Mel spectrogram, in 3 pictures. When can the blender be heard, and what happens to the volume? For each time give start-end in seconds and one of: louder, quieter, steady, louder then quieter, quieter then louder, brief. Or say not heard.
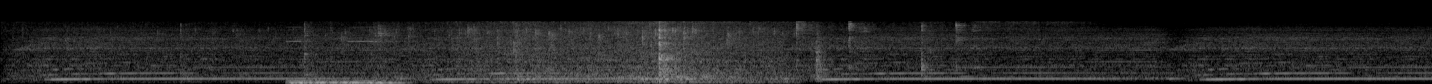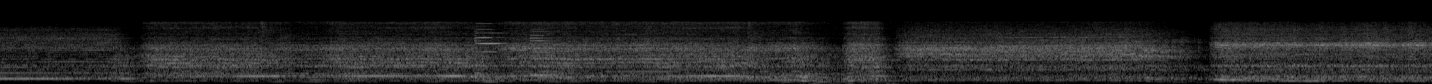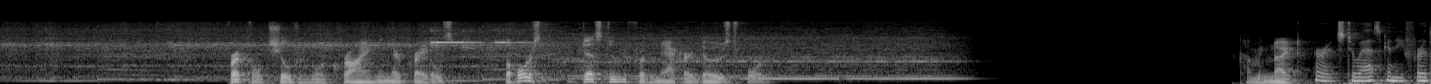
0.0-38.4 louder.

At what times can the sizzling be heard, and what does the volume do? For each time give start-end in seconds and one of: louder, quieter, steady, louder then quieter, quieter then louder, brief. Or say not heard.
0.0-10.9 louder then quieter.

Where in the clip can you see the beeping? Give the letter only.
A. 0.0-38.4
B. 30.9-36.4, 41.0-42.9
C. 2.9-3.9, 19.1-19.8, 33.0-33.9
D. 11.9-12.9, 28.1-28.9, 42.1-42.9
C.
